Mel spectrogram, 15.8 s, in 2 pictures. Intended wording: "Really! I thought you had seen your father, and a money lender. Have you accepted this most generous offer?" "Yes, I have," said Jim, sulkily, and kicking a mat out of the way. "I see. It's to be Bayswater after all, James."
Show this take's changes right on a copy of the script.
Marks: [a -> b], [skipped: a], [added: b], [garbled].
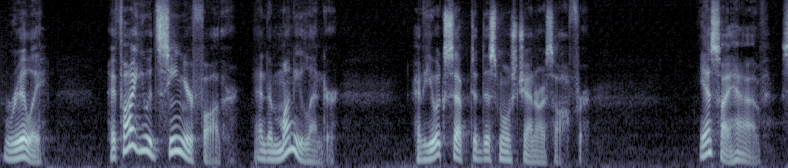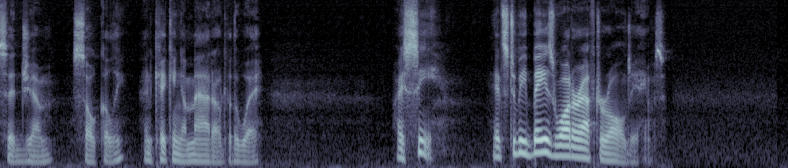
"Really! I thought you had seen your father, and a money lender. Have you accepted this most generous offer?" "Yes, I have," said Jim, sulkily, and kicking a mat out of the way. "I see. It's to be Bayswater after all, James."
